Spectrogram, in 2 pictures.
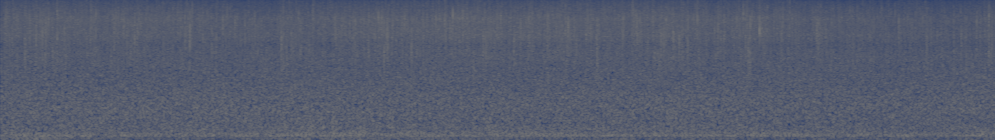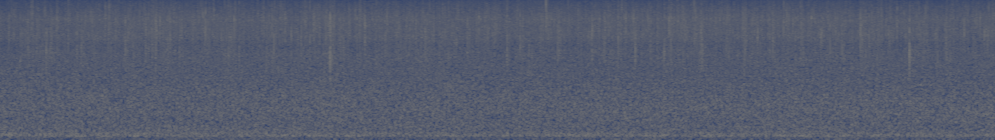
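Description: Steady gentle rain falling: an even hiss, with a few louder single drops now and then.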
